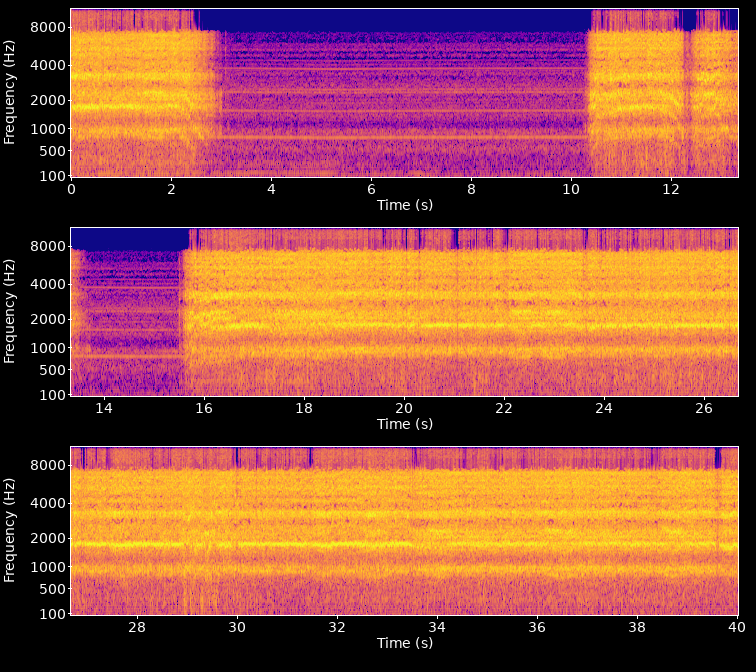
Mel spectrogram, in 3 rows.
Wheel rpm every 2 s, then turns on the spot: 220, 40, 0, 0, 0, 140, 70, 20, 200, 220, 230, 220, 230, 230, 230, 230, 220, 230, 230, 230.
none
